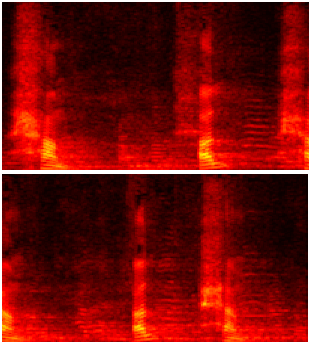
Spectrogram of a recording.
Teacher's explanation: मीम के ऊपर जज़म है तो वहाँ आवाज़ रुक जाएगी। सुकून इसीलिए बोलते हैं कि वहाँ ठहर जाए आदमी।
